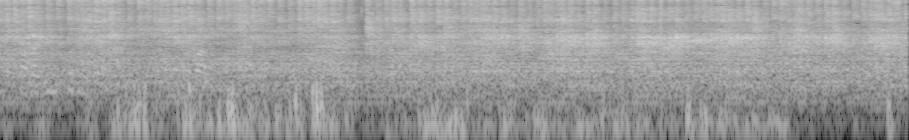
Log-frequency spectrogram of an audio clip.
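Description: Wind gusts outdoors, buffeting loudly.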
